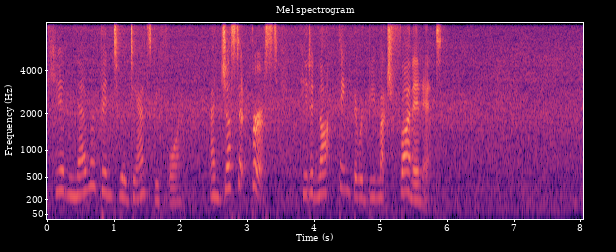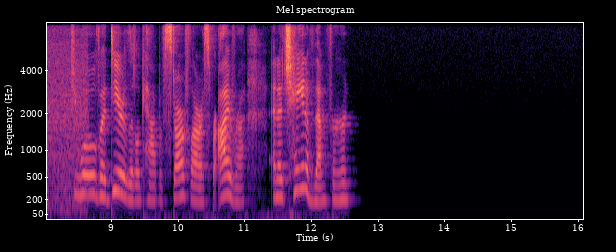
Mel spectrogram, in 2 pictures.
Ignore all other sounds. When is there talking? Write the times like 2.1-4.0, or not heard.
0.1-6.0, 8.4-12.6.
